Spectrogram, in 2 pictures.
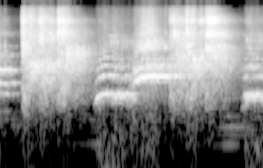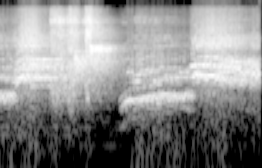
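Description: A class of young children shouting together in unison, a run of loud, drawn-out group calls one after another, each lasting a second or two.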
